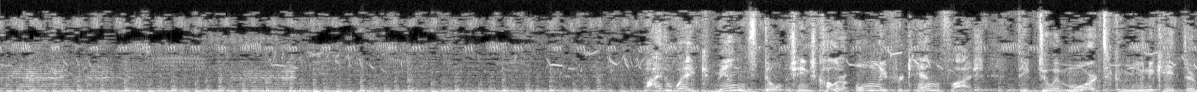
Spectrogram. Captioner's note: fly buzzing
